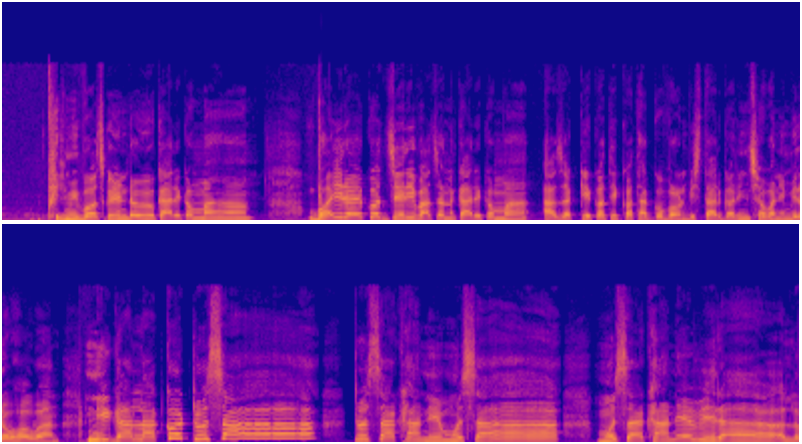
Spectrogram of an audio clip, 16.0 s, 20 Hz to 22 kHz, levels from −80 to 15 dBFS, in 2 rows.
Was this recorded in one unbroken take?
no; 1 cut; at 8.6 s

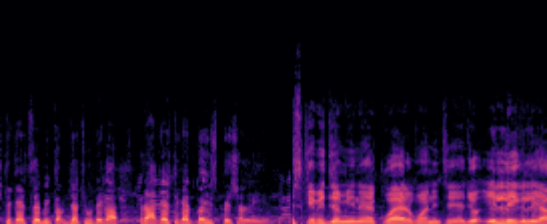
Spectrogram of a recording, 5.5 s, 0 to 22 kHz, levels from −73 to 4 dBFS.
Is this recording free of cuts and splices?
no; 1 cut; at 3.0 s

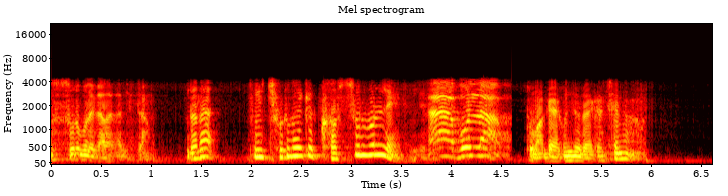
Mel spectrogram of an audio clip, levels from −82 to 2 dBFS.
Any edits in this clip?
yes; 1 cut; at 4.6 s

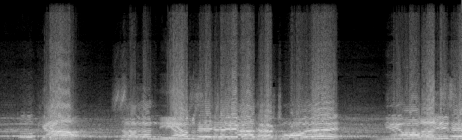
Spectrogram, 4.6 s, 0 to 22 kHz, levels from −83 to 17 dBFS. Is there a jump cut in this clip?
no; 0 cuts

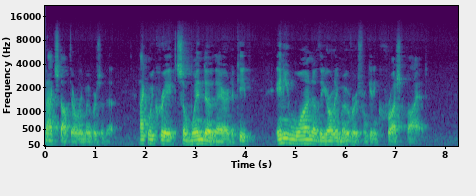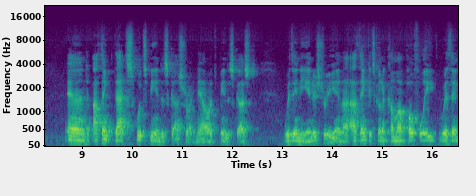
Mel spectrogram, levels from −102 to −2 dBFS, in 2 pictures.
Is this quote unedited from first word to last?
yes; 0 cuts

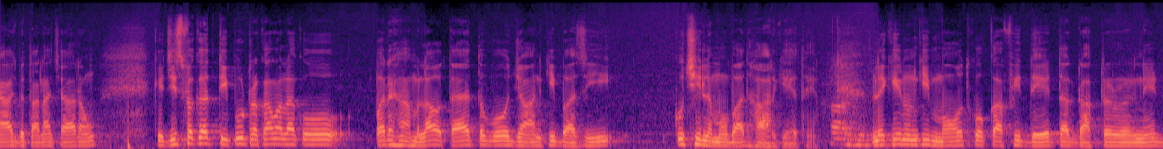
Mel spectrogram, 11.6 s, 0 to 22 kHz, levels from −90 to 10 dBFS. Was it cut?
no; 0 cuts

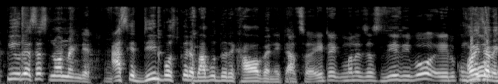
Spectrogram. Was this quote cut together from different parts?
yes; 1 cut; at 0.9 s

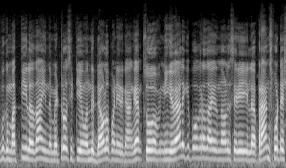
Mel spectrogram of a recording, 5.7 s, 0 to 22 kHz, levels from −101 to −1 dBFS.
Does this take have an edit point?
no; 0 cuts

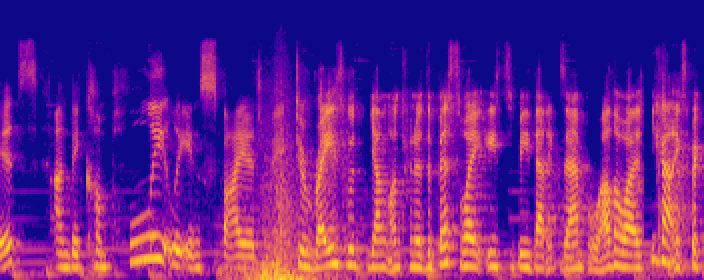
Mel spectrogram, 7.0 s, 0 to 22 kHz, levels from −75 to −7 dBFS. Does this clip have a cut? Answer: yes; 1 cut; at 2.9 s

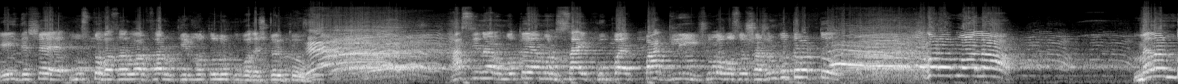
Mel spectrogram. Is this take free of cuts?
no; 1 cut; at 9.2 s

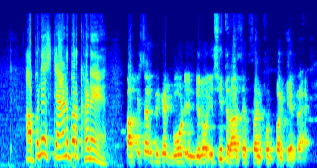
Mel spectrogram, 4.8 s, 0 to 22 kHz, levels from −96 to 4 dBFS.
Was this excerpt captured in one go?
no; 1 cut; at 1.7 s

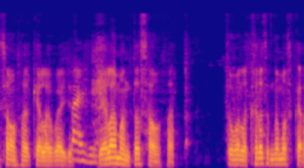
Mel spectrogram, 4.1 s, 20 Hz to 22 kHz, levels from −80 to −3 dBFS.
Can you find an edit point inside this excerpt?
no; 0 cuts

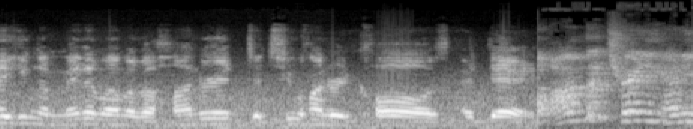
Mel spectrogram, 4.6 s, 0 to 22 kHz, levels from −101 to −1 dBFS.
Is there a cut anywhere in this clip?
yes; 1 cut; at 3.6 s

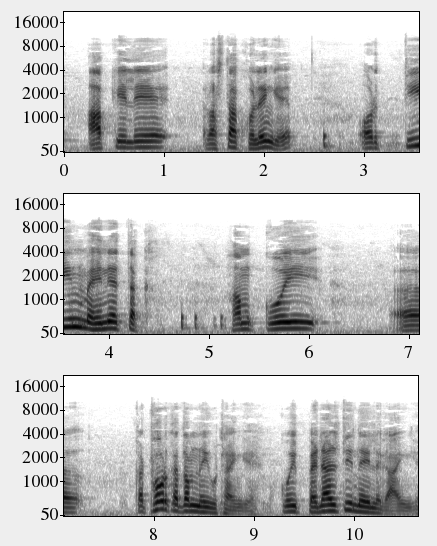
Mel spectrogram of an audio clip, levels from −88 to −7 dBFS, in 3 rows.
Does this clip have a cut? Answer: no; 0 cuts

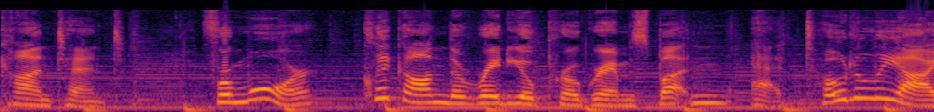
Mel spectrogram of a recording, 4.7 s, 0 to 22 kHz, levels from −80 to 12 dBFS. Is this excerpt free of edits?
yes; 0 cuts

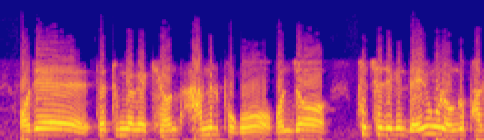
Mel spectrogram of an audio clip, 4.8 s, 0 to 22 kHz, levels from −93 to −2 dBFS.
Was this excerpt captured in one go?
no; 1 cut; at 2.0 s

